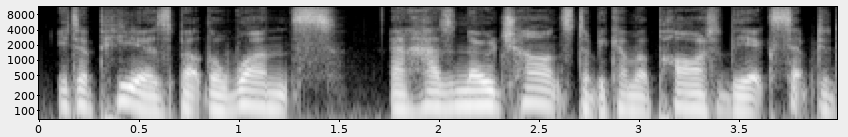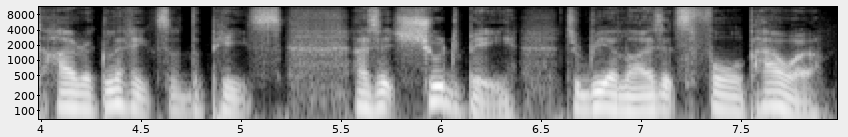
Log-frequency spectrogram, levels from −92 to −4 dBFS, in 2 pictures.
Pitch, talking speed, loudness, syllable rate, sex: 105 Hz, 220 wpm, -17 LUFS, 6.0 syllables/s, male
